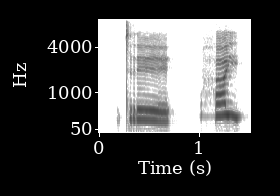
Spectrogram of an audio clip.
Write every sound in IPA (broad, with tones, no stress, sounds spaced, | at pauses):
t r eː˨˩ | h a˥˩ j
